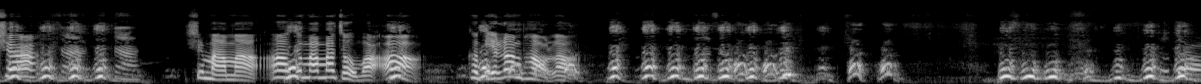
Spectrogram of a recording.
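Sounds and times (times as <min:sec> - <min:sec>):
small dog barking: 0:00.0 - 0:01.4, 0:02.8 - 0:03.1, 0:03.9 - 0:09.0, 0:10.0 - 0:12.0.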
